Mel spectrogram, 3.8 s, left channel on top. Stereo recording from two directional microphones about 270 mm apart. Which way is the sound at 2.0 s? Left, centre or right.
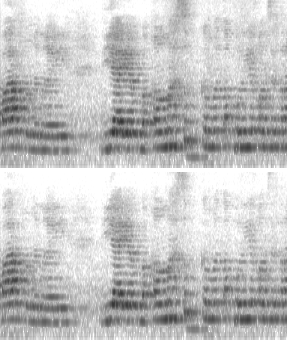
Centre.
